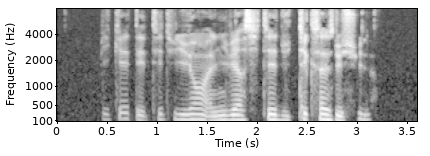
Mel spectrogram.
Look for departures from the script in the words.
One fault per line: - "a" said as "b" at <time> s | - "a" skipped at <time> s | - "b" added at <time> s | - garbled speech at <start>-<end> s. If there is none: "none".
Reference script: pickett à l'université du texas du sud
- "est étudiant" added at 0.8 s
